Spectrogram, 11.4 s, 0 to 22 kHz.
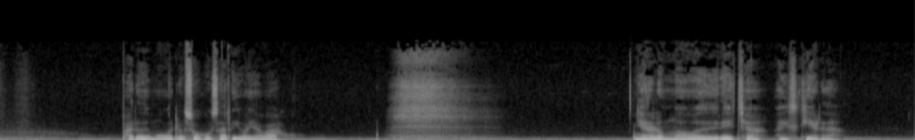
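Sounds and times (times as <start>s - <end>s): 
deep breath: 0.0s - 1.0s, 4.8s - 6.4s
speech: 1.6s - 3.6s, 8.0s - 10.6s.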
